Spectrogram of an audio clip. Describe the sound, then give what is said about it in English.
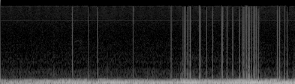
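A continuous low rumble presented as the worldwide hum: a steady, deep, throbbing drone that holds through the whole clip and sounds slightly distorted, with a few faint clicks toward the end. “I was part of the small fraction of people who can hear what is called the worldwide hum, or simply the hum.”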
